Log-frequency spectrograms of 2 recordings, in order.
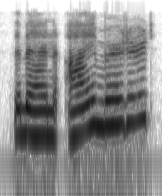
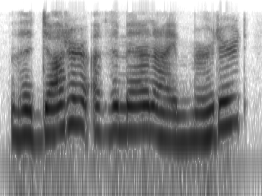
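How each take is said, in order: First: Rising, stunned question; astonished. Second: Faltering. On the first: Man stunned at being called a murderer. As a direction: disbelief breaking through. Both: A narrator's reading. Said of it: "he faltered out slowly".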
